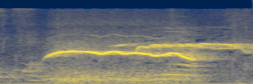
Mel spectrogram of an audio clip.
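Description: A person whistles a single sustained, wavering tone that gently rises in pitch toward the end, clear, lasting about two seconds over a low background murmur.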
